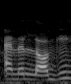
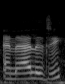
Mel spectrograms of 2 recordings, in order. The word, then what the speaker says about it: analogy: ना ये एनालॉजी है ना ये एनालॉगी है, इट्स एनालॉजी.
